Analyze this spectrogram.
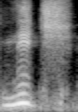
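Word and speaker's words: Nietzsche: né friederich niet né Friedrich niet é assim que se pronuncia melhor esse cara é uma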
